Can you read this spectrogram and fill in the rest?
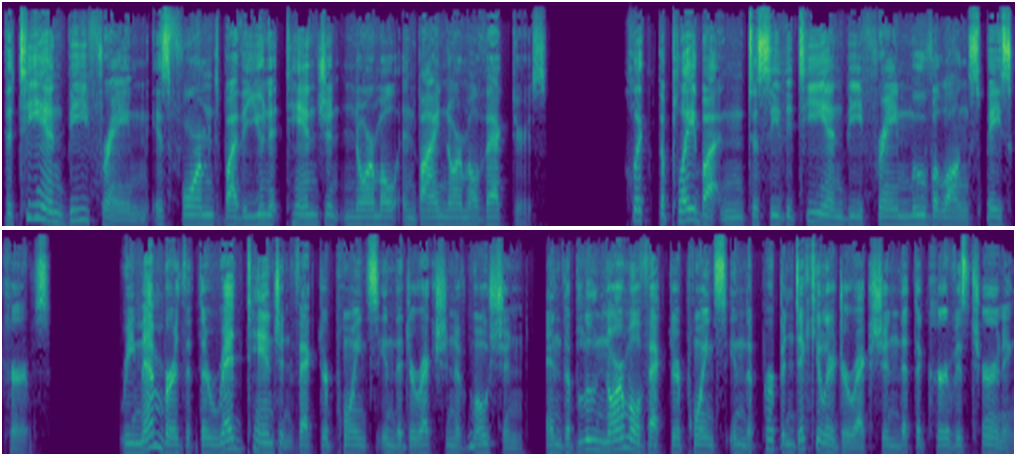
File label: narration; CALCULUS 7E; cengage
